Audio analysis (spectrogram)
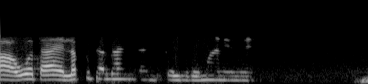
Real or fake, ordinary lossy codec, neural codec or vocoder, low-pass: real; none; none; 3.6 kHz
